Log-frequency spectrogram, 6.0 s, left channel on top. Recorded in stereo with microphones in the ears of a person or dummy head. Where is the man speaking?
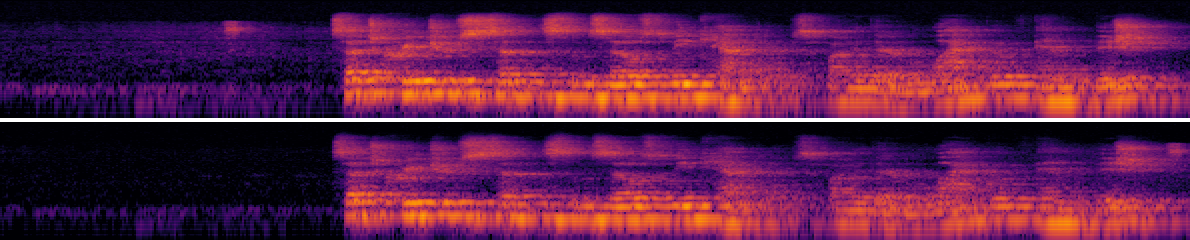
60° left (ahead or behind), 0.8 m.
